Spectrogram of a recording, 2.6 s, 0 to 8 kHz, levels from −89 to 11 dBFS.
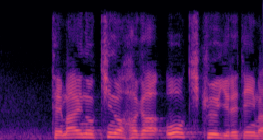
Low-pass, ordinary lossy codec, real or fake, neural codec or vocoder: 7.2 kHz; none; real; none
